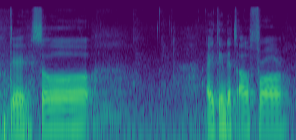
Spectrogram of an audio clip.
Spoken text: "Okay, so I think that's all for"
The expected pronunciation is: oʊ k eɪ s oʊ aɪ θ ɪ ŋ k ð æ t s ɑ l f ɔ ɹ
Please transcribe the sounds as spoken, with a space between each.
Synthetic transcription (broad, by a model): oʊ k eɪ s oʊ aɪ t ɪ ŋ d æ t s ɑ l f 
